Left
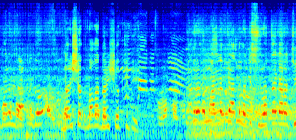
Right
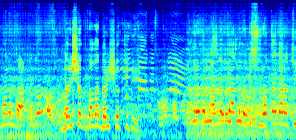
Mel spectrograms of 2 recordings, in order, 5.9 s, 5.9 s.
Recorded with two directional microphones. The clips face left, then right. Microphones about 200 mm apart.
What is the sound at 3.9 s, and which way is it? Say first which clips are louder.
Speech: right 1 dB; centre (ahead or behind).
